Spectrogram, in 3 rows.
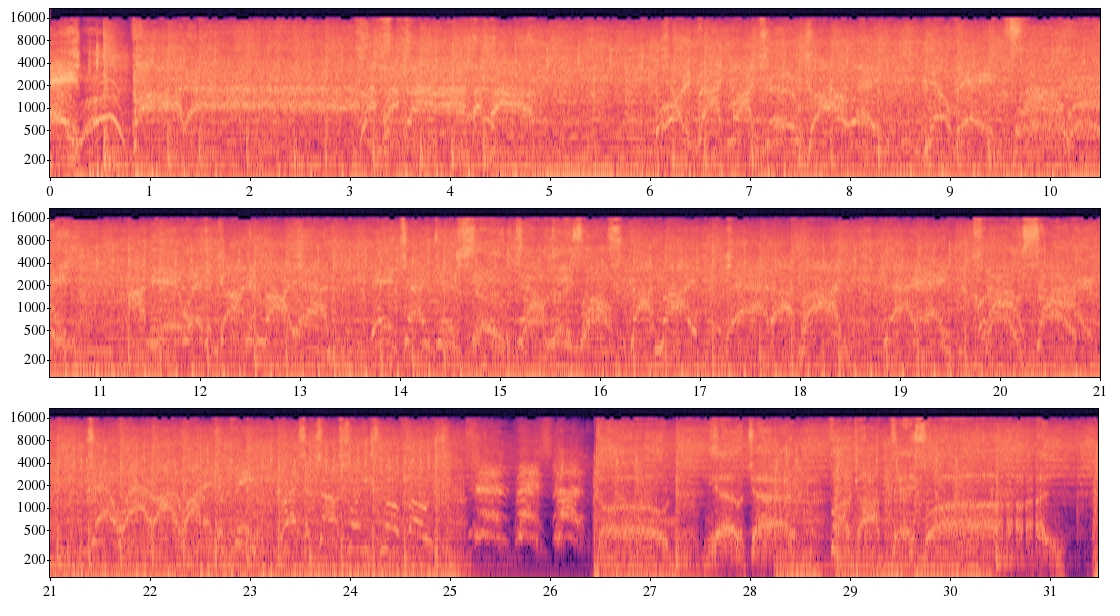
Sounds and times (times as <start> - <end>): Rhythm and blues: 0.0 - 25.2.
